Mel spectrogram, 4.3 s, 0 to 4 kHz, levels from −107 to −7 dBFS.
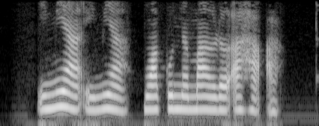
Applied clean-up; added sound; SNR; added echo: neural mask model RNNoise.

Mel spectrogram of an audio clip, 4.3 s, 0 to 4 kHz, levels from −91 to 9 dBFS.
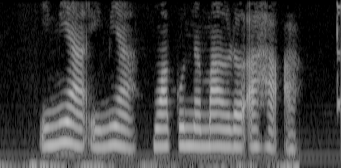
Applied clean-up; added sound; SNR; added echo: none; Chink, clink; 16 dB; none.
